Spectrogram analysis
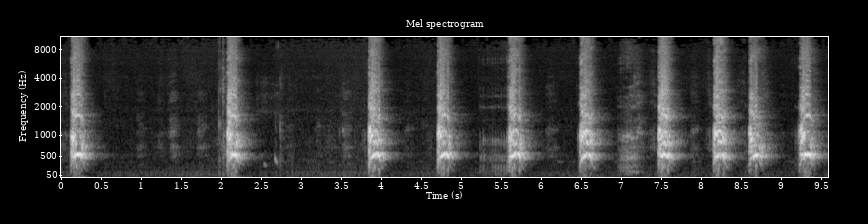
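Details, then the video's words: A Chow Chow barks repeatedly, about eleven short, punchy barks in under ten seconds, irregularly spaced and quickening toward the end, with faint soft vocal sounds in the pauses. "Chow Chow barking"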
